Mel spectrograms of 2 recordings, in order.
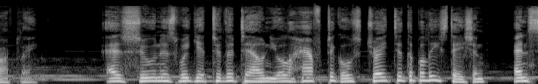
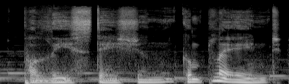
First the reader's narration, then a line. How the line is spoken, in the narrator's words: murmured Toad dreamily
